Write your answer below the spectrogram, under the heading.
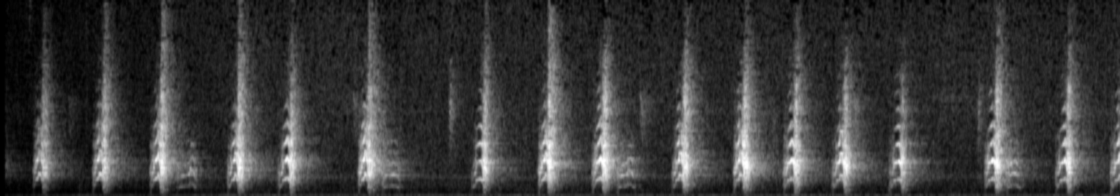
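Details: Dusky-legged guan giving a steady series of loud, harsh, honking calls, nearly two per second, each note broad and grating with a rough bark-like quality, continuing evenly throughout.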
